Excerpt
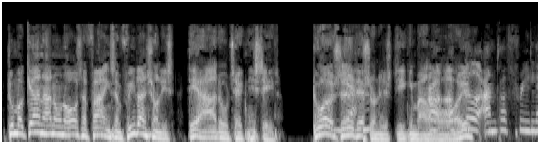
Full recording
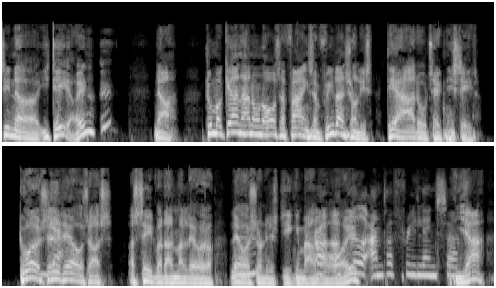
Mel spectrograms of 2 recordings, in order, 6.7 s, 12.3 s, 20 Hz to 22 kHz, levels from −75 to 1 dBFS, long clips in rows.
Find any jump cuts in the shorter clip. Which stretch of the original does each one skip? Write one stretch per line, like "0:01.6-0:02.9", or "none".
0:07.0-0:09.3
